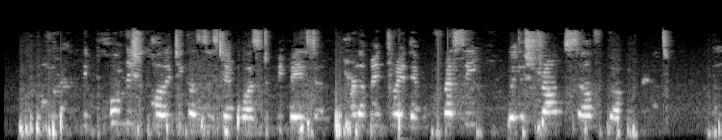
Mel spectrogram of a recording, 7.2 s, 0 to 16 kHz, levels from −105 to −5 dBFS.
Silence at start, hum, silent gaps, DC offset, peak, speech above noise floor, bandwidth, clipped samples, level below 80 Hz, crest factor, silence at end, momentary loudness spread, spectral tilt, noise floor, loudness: 0.2 s; none; none; under 0.1%; 0 dBFS; 27 dB; 8 kHz; under 0.1%; -52 dBFS; 18 dB; 0.55 s; 15 LU; -5.5 dB/octave; -43 dBFS; -18 LUFS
